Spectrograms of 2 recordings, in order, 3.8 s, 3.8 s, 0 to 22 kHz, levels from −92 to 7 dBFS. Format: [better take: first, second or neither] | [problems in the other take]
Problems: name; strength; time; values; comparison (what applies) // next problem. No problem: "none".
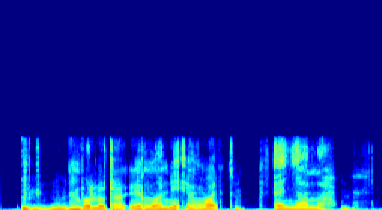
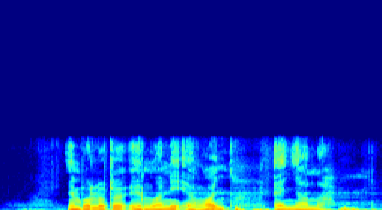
second | noise reduction (neural diffusion model UNIVERSE++)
